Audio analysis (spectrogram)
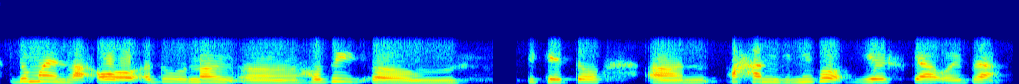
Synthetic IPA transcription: dumajnlaʔɔadunaŋɦawzik | piketːɔ | ahanɡiniɡɔjeɾskijaojbɾa

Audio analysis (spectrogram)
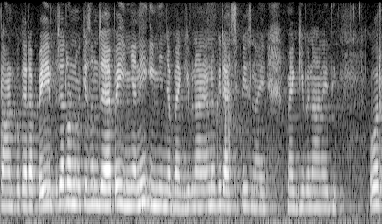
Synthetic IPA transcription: ɽãːɳʈʋəɡɛːɾaːpəiːt͡ʃəlʊnmɪ̃kesəmd͡ʒaːjaːpəiːɪjãːniːʔiãːiɲãːmɛ̃ːɡiːbənaːneːnõːkiɾɛːsɪpiːs̬naːeːmɛ̃ːɡiːbənaːneːd̪iː | oːɾ

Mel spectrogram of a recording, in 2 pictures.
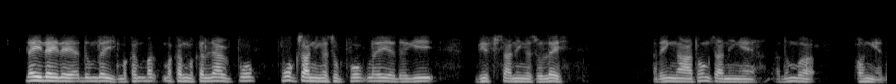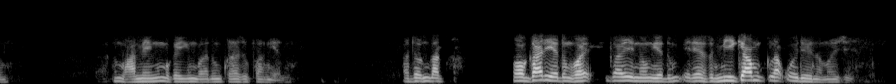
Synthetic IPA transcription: lɐjlɐjlɐjɐdumlɐjmɐkʰnmɐkʰɐnmɐkʰɐljabipok̚pɔk̚saniŋɐsupɔk̬̚lɐjɐdɐɡi | bipʰsaniŋɐsulɐj | ɐdɐɡiŋatʰɔŋsaniŋeɐdumbɐ | pʰɐŋiɐdum | ɐdumhameŋumɐkajɡumbɐːdumkʰɾas̬upʰɐŋiɐ̰dum | ɐdumlak̚ | oɡaɾiɐdumɦojɡaɾinɔŋiɐdumeɾiens̬ɐmik̬amuklak̚ojdojnɐmazi

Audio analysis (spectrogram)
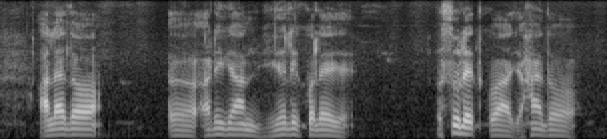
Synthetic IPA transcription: a̰lɛd̪ɔ | ə̰ɖiɡand͡ʒijəlikɔlɛ | əsulɛt̪̚kɔwad͡ʒa̰hãd̪ɔ

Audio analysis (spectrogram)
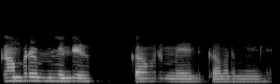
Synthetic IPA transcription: kɐmɾɐmeːli | kɐmɾmeːlikɐmɾmeːl

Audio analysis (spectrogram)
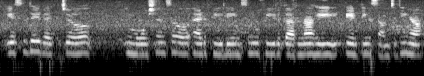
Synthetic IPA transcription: ɪsd̪eːʋɪt͡ʃ | ɪmoːʃənsɛ̃ːɳɖpʰiːlɪŋɡsnũːpʰiːlkəɾnaːɦiːpẽːɳʈɪ̃ŋɡsəməd͡ʒd̪iːɦãː

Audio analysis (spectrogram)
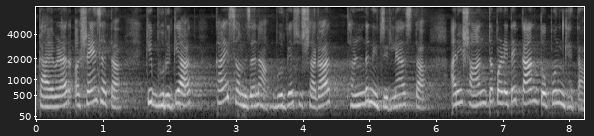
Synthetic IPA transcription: kajʋɛɭjaɾəsẽjd͡zat̪a | kiːbʱuɾɡjakː | ãjsəmd͡zənabʱuɾɡjẽsuʂaɡat̪ʰːəɳɖnid͡ʑilːjãəst̪a | a̰ñiɕant̪pəɽet̪ẽkant̪opuːnɡʱet̪a

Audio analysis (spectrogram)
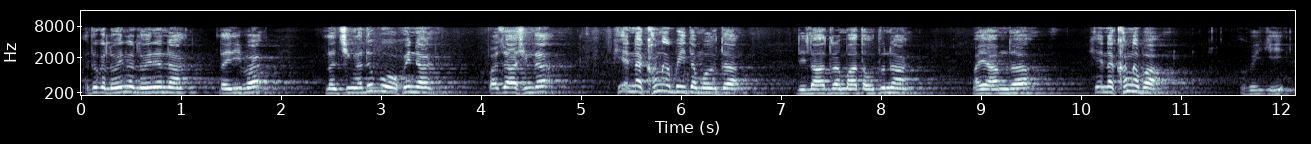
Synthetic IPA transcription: ɐduɡɐlojnɐlojnɐnɐlɐjɾibɐ | lɐnsiŋɐdubuɐkʰojnɐpɾɐzasiŋdɐ | het̚nɐkʰɐŋnɐbɐidɐmɐk̚dɐ | liladɾɐmatɐwdunɐ | mɐjamdɐhet̚nɐkʰɐŋnɐbɐ | ɐkʰojɡi

